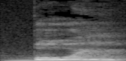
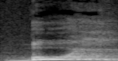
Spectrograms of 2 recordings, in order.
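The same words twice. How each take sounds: First: The vowel is said like 'oy'. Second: The vowel is said like 'oy'.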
